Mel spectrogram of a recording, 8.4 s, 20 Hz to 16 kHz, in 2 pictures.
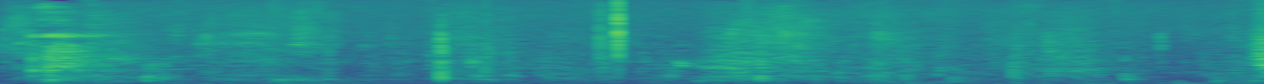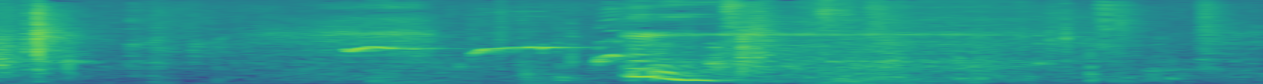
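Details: Shiba Inu puppies at sixteen days old, born 25 February 2017 and recorded 13 March 2017, finding a spot for a nap indoors: two short, high, level whines come in quick succession, then a brief downward squeak amid rustling and handling noises.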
